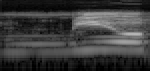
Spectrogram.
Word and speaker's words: mio: Le tue vaghe sembianze, amore me dipinge, il mio pensier si finge. Now here we're turning mio into more than one syllable just because it works out that way.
